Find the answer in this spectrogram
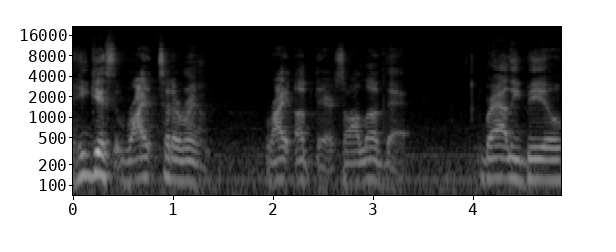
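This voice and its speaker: In a plain, everyday voice, a man with an American accent talks at a medium pitch and fairly slow pace, keeping fairly even intonation despite big swings in loudness. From Chicago. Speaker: gaming YouTuber. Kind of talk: casual gameplay commentary.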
